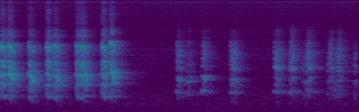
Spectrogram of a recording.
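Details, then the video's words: Rapid burst of loud, gravelly chuck notes from a chukar partridge, then a short pause and softer, scattered clucks resuming in an uneven rhythm. "Кабки Чул"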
